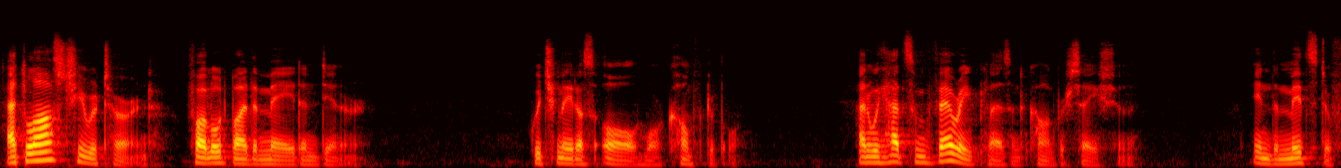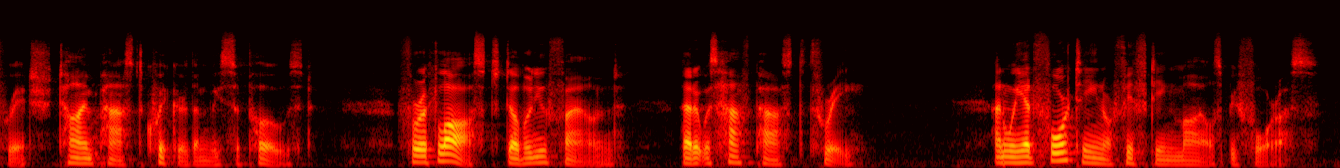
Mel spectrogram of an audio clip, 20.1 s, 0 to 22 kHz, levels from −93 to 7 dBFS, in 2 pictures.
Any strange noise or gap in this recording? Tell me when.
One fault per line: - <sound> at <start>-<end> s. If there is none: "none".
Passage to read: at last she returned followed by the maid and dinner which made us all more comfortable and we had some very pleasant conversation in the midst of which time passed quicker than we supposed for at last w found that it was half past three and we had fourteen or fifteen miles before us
none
